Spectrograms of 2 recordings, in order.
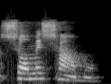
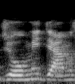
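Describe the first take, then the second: First: It is said in an Argentine Spanish accent. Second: It is said in a general, non-Argentine Spanish accent. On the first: "sino falam yo me chamo, que é bem puxado esse som deles" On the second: "eles não falam yo me llamo"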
